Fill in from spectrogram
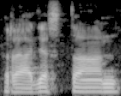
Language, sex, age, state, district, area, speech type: Gujarati, male, 45-60, Gujarat, Anand, rural, spontaneous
